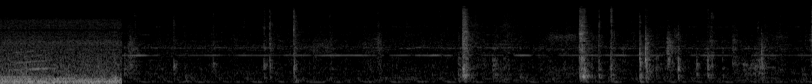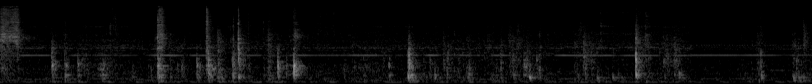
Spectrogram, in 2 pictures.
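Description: A loud, steady noise cuts off suddenly about a second in. After that a cardboard box is handled and sealed, with scattered light taps and knocks of cardboard, and about eight seconds in a short, sharp screech of packing tape pulled off a handheld tape dispenser.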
